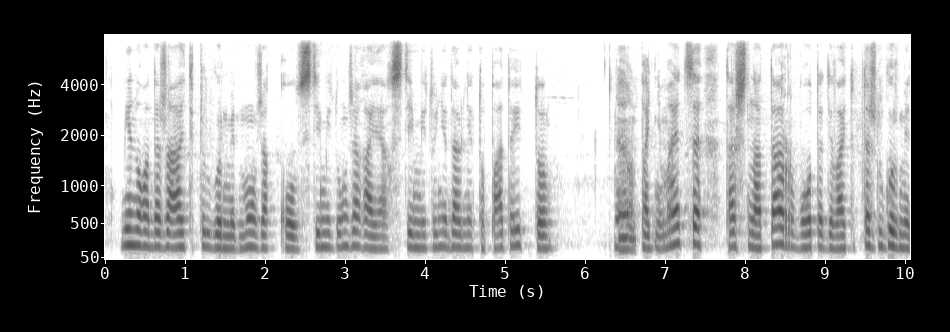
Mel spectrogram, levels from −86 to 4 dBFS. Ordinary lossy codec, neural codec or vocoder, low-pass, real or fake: AAC, 48 kbps; none; 7.2 kHz; real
